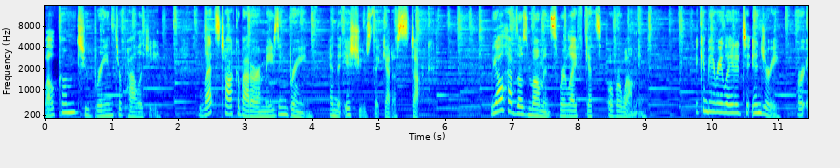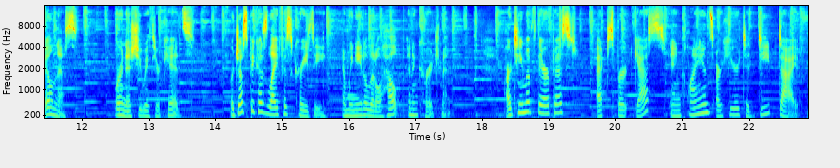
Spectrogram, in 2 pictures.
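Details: Adult woman speaking over background music; ordinary speech.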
